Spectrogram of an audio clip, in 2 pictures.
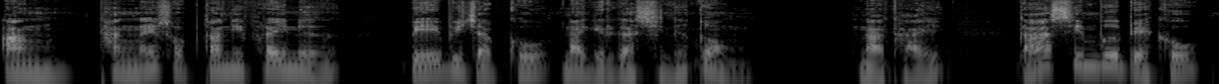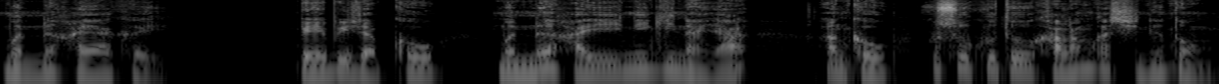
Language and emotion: Bodo, fearful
